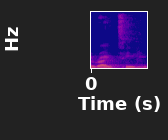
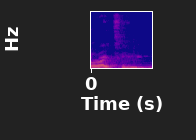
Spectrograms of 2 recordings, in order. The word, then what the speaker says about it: writing: G, a gente fala writing, morre no N ali, writing, breathing, playing. A gente não fala playing ou breathing, porque dá muito trabalho.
